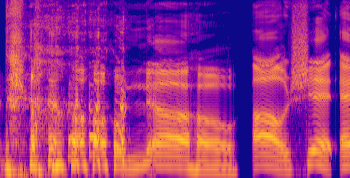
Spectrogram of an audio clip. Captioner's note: laughter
